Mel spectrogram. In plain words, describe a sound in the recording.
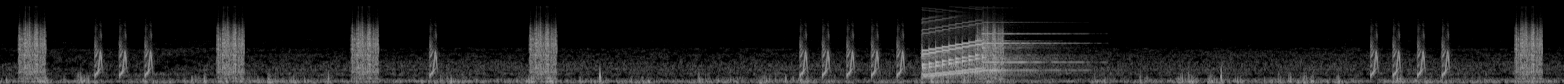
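Game pieces tick as they hop from square to square.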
